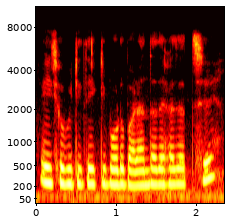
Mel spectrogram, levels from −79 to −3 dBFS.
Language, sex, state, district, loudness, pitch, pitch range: Bengali, female, West Bengal, Cooch Behar, -13 LUFS, 225 Hz, 220-235 Hz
